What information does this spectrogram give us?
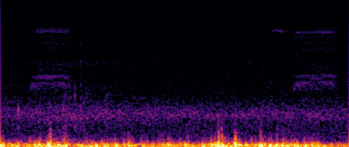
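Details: New Caledonian crows, a wild family group of three, working with tools at a log for food; two faint nasal harmonic calls near the start and end, with heavy low-frequency rumble and tapping throughout.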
